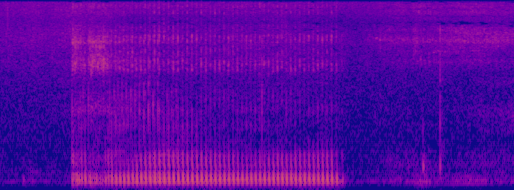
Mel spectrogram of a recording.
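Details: Bulldog asleep: one long, fluttering, rattly snore lasting about two seconds, then quiet breathing; snoring.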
